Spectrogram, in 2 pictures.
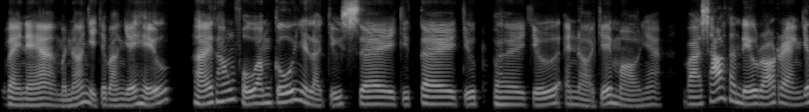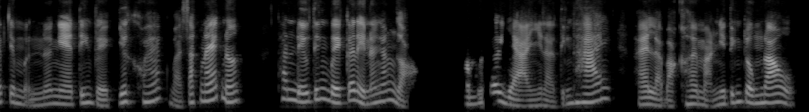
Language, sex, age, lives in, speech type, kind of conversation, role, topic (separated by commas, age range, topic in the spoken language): Vietnamese, male, 30-34, Vietnam, read, expert-assistant, expert, Nhiều người nói tiếng Việt giống tiếng Thái hoặc tiếng Trung, nhưng thật ra tiếng Việt gần với ngôn ngữ nào nhất? Có gì gây nhầm lẫn trong chuyện này?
